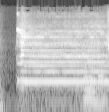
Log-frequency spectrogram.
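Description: A loud, sustained whistle-like tone with rich stacked harmonics kicks in abruptly after a brief quiet moment and holds steady, evoking a train horn or whistle sound effect.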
